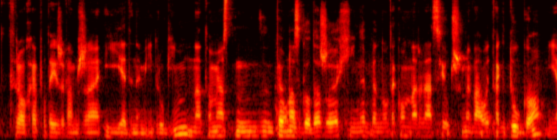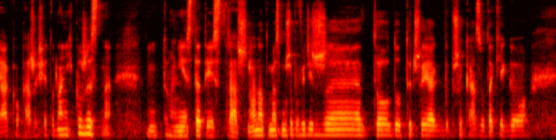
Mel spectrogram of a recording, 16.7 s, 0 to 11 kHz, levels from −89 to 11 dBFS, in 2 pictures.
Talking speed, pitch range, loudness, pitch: 140 wpm, 105-130 Hz, -30 LUFS, 120 Hz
